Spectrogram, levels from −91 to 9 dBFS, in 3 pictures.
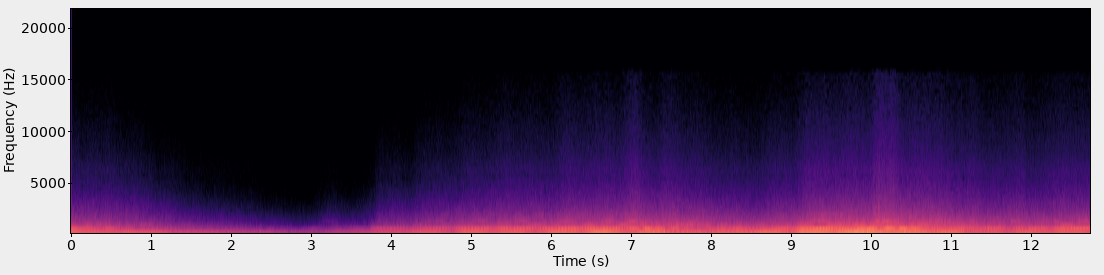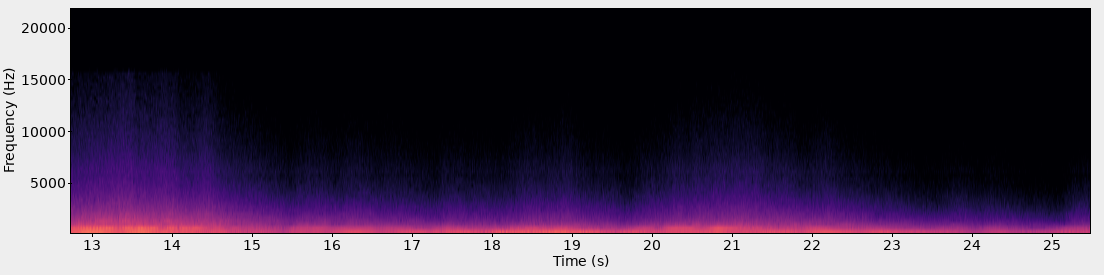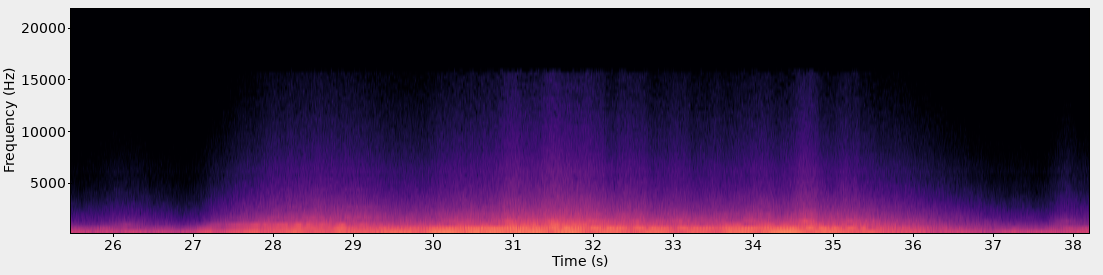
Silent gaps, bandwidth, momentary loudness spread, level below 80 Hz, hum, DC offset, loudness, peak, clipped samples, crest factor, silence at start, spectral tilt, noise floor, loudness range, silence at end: none; 10 kHz; 18 LU; -42 dBFS; none; 1%; -27 LUFS; -8 dBFS; under 0.1%; 18 dB; 0 s; -8.5 dB/octave; -47 dBFS; 15 LU; 0 s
